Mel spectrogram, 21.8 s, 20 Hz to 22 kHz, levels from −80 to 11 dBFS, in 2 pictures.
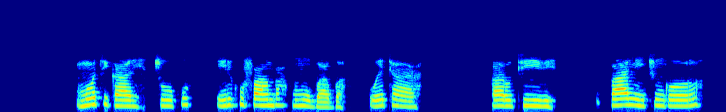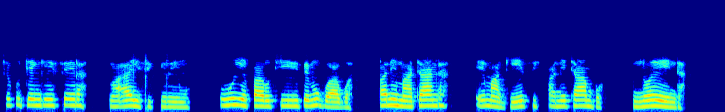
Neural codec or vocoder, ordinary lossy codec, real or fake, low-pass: none; AAC, 32 kbps; real; 3.6 kHz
